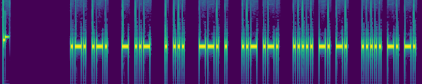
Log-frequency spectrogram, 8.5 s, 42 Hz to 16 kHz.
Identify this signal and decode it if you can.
Morse code, heard as a keyed tone, about 27 wpm, 600 Hz. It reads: RR TU ES GE UR 5NN 5NN
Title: SOTA QSO Practice 28wpm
